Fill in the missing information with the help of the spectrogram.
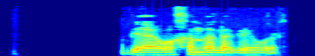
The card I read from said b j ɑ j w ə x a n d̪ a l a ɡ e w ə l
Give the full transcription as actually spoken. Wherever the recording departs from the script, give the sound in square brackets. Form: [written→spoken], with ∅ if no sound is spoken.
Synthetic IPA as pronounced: b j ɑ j w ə x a n d̪ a l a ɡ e w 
